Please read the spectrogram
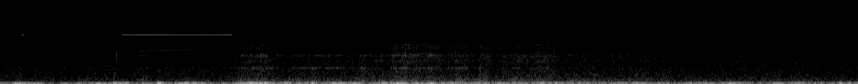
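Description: Wind in gusts of 20 to 30 mph buffeting a head-mounted GoPro's microphone, a low, uneven rumble that rises and falls. About a second in, a faint high electronic tone sounds for about a second, and a fainter pitched hum follows in the middle.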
